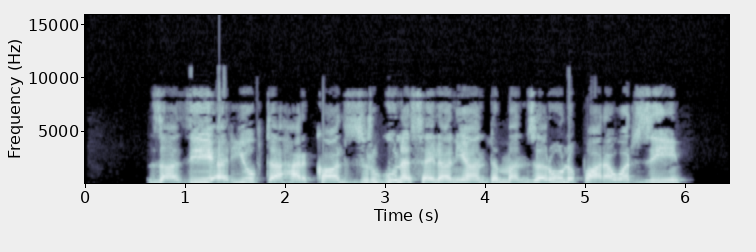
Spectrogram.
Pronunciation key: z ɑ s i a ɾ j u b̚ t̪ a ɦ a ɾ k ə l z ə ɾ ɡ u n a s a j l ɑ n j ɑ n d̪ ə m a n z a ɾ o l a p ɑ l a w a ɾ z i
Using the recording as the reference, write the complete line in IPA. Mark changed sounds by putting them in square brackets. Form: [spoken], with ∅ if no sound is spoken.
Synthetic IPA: z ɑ [z] i a ɾ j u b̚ t̪ a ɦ a ɾ k [ɑ] l z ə ɾ ɡ u n a s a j l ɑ n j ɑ n d̪ ə m a n z a ɾ o l a p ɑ [ɾ] a w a ɾ z i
